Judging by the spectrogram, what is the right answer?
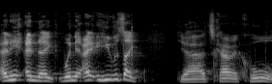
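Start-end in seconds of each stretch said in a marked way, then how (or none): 1.8-2.7 put-on cool, casual tone, lower. Retelling what a coworker said about a band: imitating someone playing it cool. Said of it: "playing it, like, really cool".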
